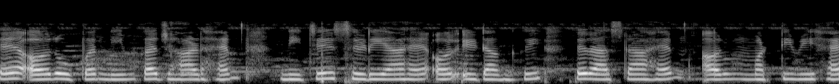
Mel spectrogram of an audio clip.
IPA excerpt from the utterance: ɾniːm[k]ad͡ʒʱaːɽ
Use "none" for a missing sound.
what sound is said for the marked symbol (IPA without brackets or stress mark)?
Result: k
